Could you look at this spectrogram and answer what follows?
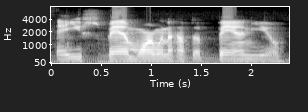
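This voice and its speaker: A man's voice: mid-range voice, monotone, moderate pace, sharp tone. A young man streaming a game, reading a visual novel aloud with casual reactions, recorded on a lo-fi microphone. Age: young adult. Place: small room indoors. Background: game music.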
